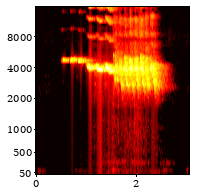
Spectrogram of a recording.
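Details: Lined seedeater from Brazil singing: a thin, high, pure whistle sliding slightly downward, then breaking into a fast, buzzy, rattling trill lasting about a second, in otherwise silent surroundings.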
